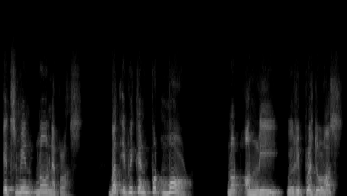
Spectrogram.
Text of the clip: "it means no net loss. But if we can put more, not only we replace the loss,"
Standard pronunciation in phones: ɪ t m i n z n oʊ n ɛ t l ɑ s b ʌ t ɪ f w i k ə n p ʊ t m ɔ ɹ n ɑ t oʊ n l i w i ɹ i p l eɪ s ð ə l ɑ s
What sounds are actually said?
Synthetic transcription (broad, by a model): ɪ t m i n n oʊ n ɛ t l ɑ s b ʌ t ɪ f w i k ə n p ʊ t m ɔ ɹ n ɑ t oʊ n l i w i ɹ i p l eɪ s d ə l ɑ s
